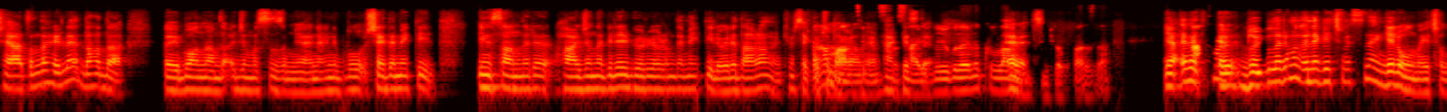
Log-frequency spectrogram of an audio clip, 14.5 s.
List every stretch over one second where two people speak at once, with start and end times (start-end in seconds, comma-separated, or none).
8.1-9.4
